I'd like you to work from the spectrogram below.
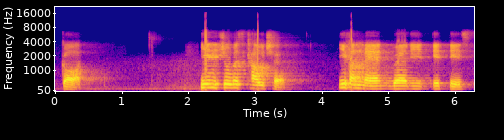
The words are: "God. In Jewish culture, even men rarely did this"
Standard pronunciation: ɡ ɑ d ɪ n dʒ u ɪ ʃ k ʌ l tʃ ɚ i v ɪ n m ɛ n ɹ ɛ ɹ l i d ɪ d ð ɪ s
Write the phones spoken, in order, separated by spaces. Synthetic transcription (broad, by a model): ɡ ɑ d ɪ n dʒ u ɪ s k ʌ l tʃ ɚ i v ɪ n m ɛ n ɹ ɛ l i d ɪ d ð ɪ s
